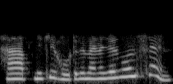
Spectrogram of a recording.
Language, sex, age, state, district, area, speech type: Bengali, female, 18-30, West Bengal, South 24 Parganas, rural, conversation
